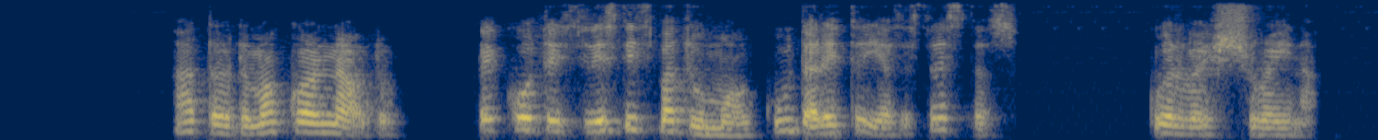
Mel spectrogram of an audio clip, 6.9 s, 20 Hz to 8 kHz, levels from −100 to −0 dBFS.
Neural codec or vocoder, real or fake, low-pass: codec, 16 kHz, 0.4 kbps, LongCat-Audio-Codec; fake; 7.2 kHz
